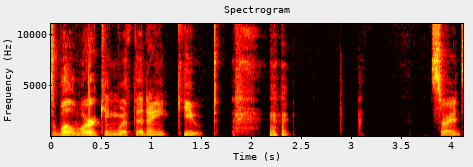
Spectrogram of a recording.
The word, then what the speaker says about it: Qt: working with it ain't cute sorry it says also QT is pronounced like cute it can be it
